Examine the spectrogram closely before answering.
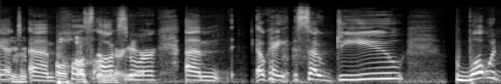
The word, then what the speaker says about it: pulse oximeter: Well, and when you talk about that, the pulsometer, is that how you say it? Pulse oximeter.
